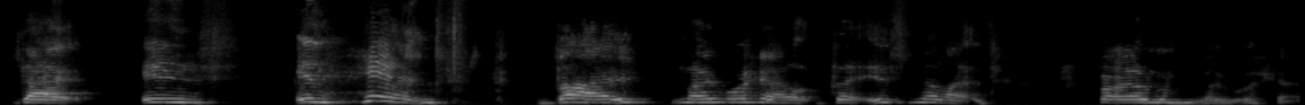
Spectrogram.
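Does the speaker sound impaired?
Yes: cerebral palsy; spastic tetraplegia from birth, whole body, involuntary spasms, tightness, declined tendon-lengthening surgery, childhood PT, Feldenkrais; impediment from tongue muscle involvement, nose typing easier than voice dictation.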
